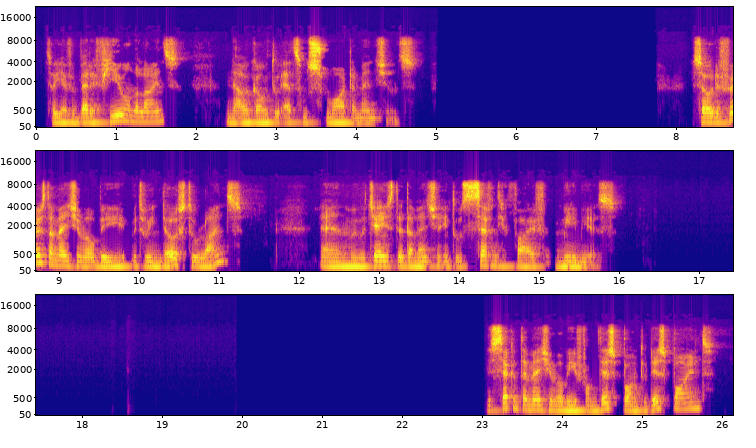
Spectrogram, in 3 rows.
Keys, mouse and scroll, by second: 0.7 Escape, 15.7 7, 16.2 5, 17.2 Return.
